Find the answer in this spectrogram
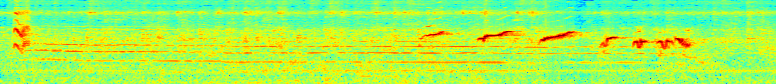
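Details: Breeding female sooty-headed bulbul calling to stir males into song; after a quiet start comes a quick series of bright, slurred warbled notes, each rising and falling, over faint steady hum.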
